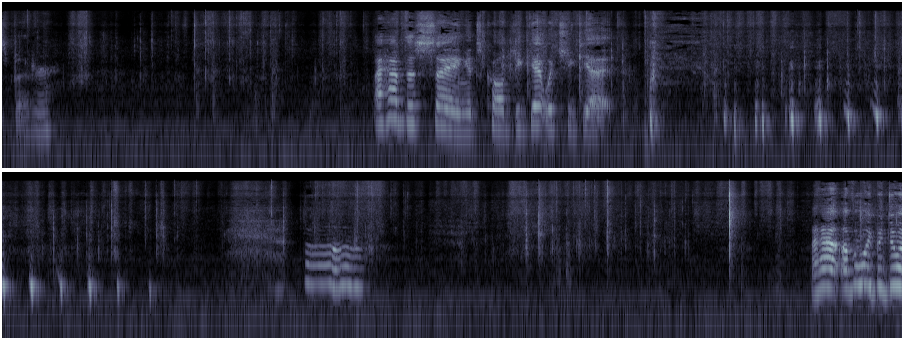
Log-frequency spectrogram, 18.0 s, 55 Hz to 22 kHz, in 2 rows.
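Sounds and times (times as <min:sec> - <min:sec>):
paper rustling: 0:00.6 - 0:06.4, 0:07.1 - 0:18.0
woman chuckling softly: 0:06.4 - 0:10.7
woman humming hmm: 0:12.0 - 0:12.7.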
